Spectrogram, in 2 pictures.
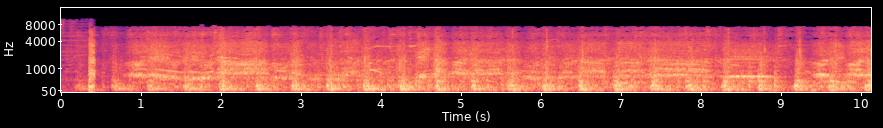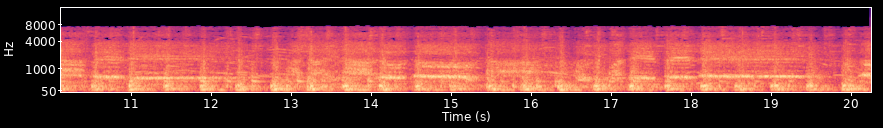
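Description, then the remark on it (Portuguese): A large crowd of Morón football fans sings the terrace chant 'Corrimo Almirante Corrimo a la Ferrer' in unison, loud and continuous, with a steady rhythmic beat of drums or stamping underneath for about twenty seconds. “Nós vamos ouvir a música do Moron que se chama Corrimo Almirante Corrimo a la Ferrer.”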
